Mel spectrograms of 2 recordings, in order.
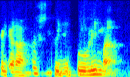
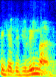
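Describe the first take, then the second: First: The number is read in full, careful form. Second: The number is read in a casual, shortened way. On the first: This is the proper formal reading. "Padahal yang formalnya itu" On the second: This is the everyday informal reading. "kalau misalkan nggak formal tuh dibacanya"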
